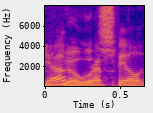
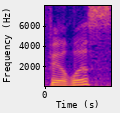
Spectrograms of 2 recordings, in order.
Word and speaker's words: Vilas: The more legislators, let's say Representative Vilas, did I pronounce it right, or is it Velas? Rep Vilas. Yeah.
